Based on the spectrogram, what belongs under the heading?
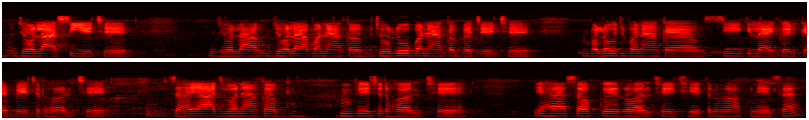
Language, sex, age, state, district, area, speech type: Maithili, female, 60+, Bihar, Madhepura, urban, spontaneous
